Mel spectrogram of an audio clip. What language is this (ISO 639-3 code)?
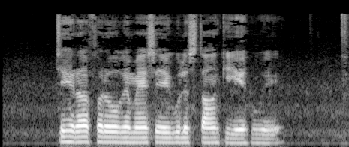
urd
